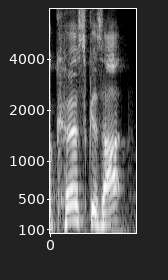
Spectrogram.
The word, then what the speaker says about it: Kurzgesagt: How Kurzgesagt, saying it correctly now, at least closer than I was before, cooks propaganda for billionaires.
